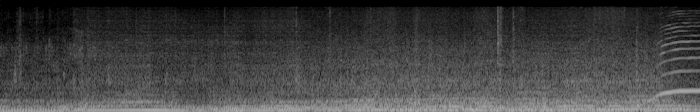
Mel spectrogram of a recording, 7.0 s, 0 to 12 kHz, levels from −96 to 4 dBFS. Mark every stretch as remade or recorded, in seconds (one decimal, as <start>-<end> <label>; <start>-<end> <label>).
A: 0.0-0.8 recorded; 0.8-3.1 remade; 3.1-5.3 recorded; 5.3-5.8 remade; 5.8-7.0 recorded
